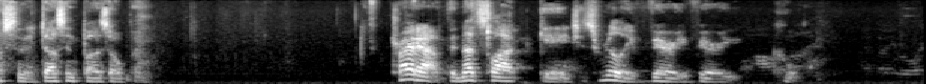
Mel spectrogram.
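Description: An older man talks calmly and close up.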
